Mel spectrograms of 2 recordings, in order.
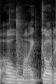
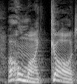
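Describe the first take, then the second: First: Said in the usual way. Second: Retold gasp. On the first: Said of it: "just to yell". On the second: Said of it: "just froze and stopped and went".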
